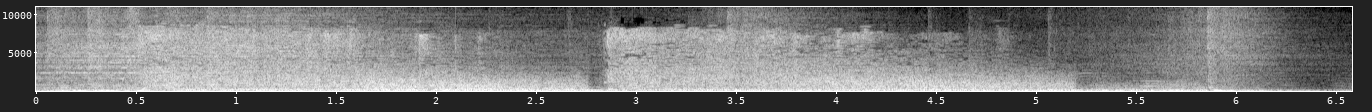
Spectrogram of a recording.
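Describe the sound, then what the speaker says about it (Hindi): A Koksan 170 mm self-propelled artillery gun firing shells gives a dense, sustained roar of booming blasts and rushing noise, loud and continuous for several seconds before tapering off at the end. "यह आर्टिलरी गन 170 mm के गोले दागती है और 5 मिनट में 2 राउंड फायर कर सकती है"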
